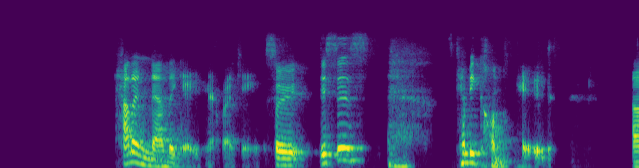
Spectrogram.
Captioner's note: sighs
